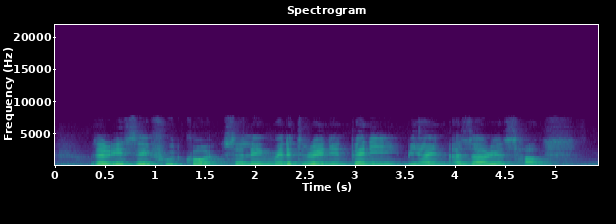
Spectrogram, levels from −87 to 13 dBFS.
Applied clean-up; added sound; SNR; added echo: none; none; none; none.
